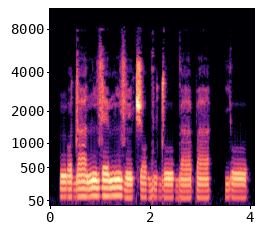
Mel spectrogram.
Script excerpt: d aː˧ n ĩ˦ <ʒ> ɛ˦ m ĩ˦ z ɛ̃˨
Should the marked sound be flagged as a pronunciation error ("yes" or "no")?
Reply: yes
